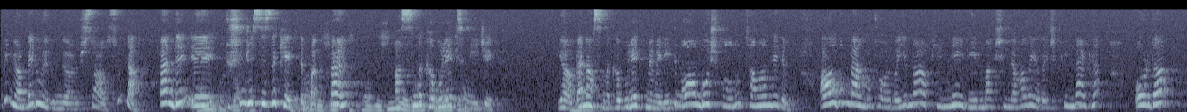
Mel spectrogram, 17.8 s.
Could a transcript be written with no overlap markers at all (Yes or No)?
No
